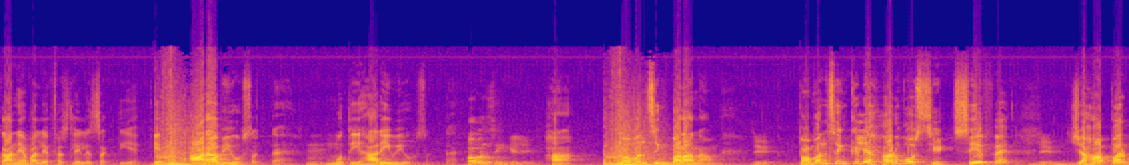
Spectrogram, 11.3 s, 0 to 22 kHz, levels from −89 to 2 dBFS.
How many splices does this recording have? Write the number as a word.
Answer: two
